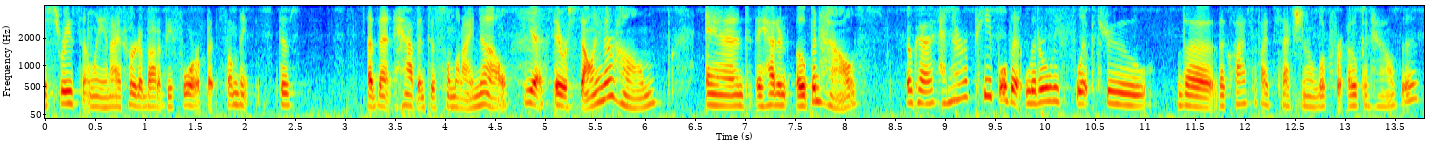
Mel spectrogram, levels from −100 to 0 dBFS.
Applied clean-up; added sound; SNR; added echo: none; none; none; none.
